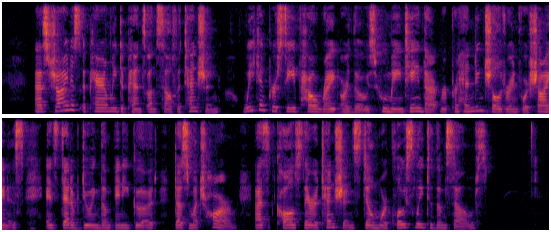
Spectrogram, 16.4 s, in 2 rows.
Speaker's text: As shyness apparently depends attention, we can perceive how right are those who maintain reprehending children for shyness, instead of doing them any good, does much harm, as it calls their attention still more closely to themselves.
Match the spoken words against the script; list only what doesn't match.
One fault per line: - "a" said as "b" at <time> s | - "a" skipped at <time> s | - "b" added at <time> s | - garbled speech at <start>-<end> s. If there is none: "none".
- "on self" added at 2.2 s
- "that" added at 6.3 s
